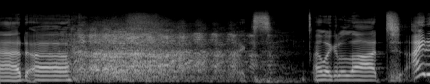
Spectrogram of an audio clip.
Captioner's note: audience laughing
